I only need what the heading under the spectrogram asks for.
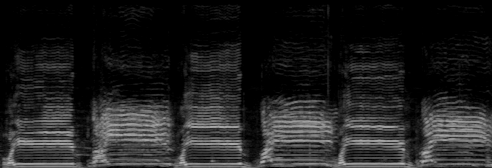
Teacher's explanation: হলকের শেষ হইতে উচ্চারিত হয়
